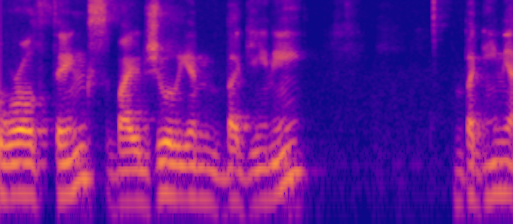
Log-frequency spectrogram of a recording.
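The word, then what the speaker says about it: Baggini: Bagini, I think, is how you pronounce his last name.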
